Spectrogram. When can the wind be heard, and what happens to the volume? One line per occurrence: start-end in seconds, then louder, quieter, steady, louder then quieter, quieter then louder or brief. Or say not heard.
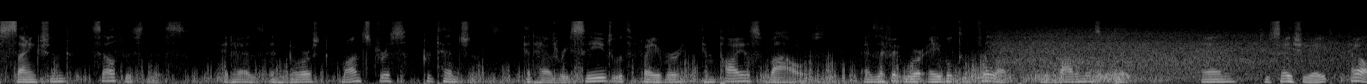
0.0-13.6 louder.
